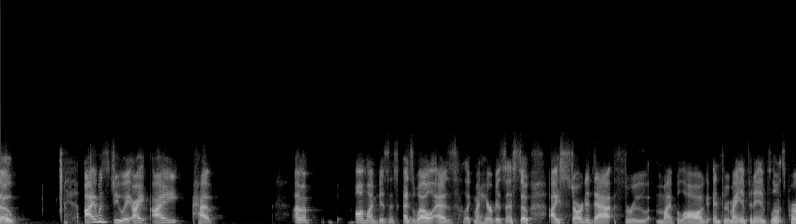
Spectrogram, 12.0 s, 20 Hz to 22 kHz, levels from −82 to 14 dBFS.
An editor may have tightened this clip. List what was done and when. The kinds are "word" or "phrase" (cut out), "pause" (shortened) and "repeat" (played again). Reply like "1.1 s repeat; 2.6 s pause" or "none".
6.0 s word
